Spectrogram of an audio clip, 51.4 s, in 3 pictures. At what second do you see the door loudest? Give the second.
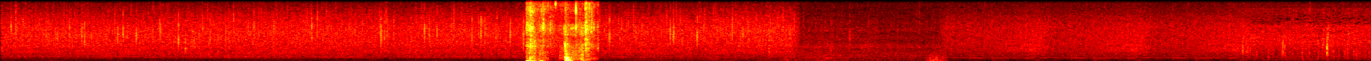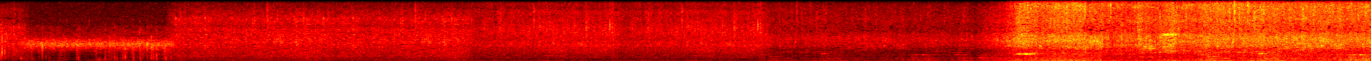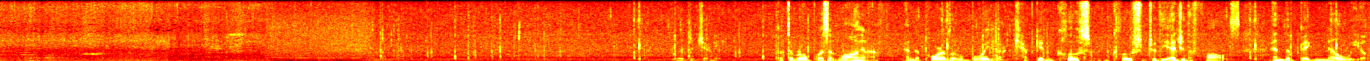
7 s.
